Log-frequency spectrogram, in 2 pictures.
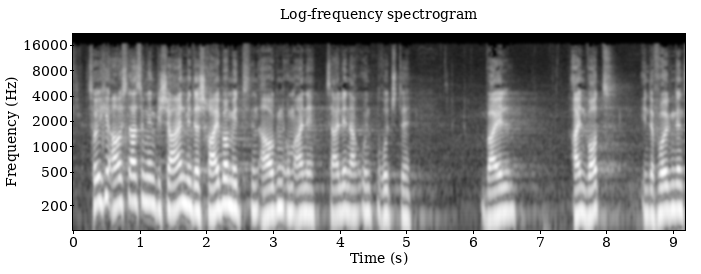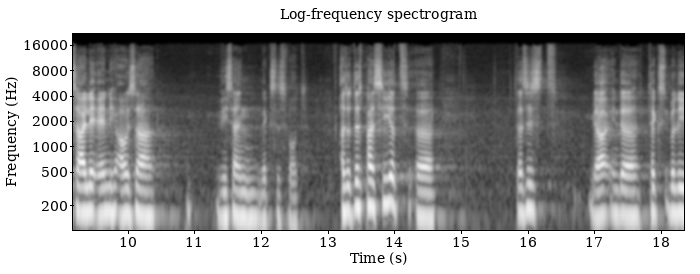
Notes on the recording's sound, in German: bei einer Veranstaltung der Internationalen Hochschule Liebenzell (IHL)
